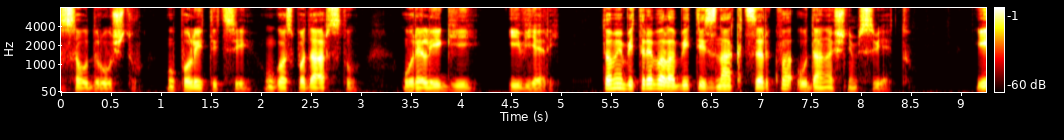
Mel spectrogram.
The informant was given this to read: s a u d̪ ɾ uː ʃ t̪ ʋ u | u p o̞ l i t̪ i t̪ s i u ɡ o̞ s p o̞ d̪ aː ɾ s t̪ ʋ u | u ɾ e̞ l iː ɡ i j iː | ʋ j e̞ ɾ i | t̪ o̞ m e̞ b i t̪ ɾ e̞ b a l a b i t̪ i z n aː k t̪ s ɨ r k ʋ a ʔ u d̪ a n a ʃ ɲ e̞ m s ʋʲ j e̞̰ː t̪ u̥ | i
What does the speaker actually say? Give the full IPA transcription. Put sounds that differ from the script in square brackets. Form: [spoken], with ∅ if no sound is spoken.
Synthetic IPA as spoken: s a u d̪ ɾ uː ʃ t̪ ʋ u | u p o̞ l i t̪ i t̪ s i u ɡ o̞ s p o̞ d̪ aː ɾ s t̪ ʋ u | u ɾ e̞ l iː ɡ i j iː | ʋ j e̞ ɾ i | t̪ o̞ m e̞ b i t̪ ɾ e̞ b a l a b i t̪ i z n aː k t̪ s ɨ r k ʋ a ʔ u d̪ a n a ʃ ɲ e̞ m s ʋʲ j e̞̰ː t̪ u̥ | i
